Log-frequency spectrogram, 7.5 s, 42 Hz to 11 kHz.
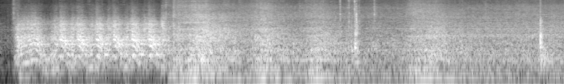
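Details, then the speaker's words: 1947 Dodge fitted with fatter battery cables: about two seconds of steady cranking, turning over better than before, then it fires cleanly on choke and settles into a smooth run with the choke pushed in. "once it fires it's fine choke straight in chokes been put back in and it's fine well it definitely it definitely turned over better yeah it sounds great"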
